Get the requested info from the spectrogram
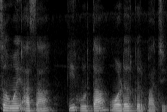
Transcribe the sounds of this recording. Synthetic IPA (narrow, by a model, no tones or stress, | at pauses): səʋəjasa | kikuɽt̪aʋɔɾɽəɾkəɾpat͡ɕḛ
